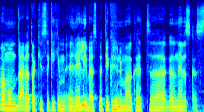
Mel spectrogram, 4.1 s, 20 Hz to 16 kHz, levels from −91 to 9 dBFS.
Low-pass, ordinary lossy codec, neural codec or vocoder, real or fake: 14.4 kHz; AAC, 96 kbps; vocoder, 44.1 kHz, 128 mel bands every 512 samples, BigVGAN v2; fake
